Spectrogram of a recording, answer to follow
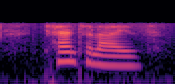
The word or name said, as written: tantalize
